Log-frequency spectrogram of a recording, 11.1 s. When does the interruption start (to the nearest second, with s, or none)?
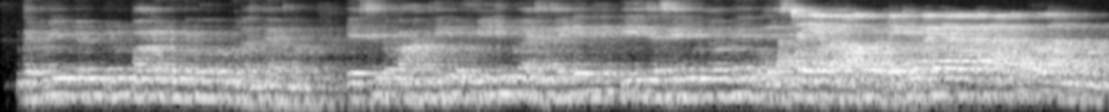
7 s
